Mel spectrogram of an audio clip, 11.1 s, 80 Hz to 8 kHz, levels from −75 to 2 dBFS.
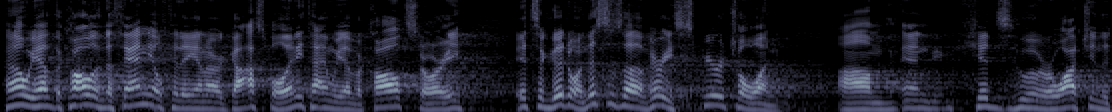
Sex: male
